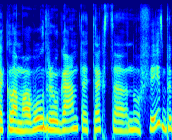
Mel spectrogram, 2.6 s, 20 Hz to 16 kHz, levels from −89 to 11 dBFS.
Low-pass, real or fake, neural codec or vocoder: 14.4 kHz; real; none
